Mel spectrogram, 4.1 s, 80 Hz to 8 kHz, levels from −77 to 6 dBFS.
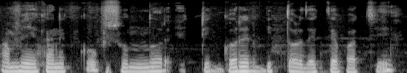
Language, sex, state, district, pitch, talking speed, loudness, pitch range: Bengali, male, Assam, Hailakandi, 130 Hz, 130 wpm, -17 LUFS, 120-135 Hz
